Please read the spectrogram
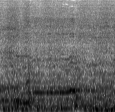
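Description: Live rock band playing loud and dense: electric guitar, bass guitar and a pounding drum kit, with a held note that bends in pitch about halfway through.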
